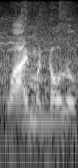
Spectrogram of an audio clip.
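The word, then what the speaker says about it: Waimānalo: We're on our way to Waimanalo Beach, like she says.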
